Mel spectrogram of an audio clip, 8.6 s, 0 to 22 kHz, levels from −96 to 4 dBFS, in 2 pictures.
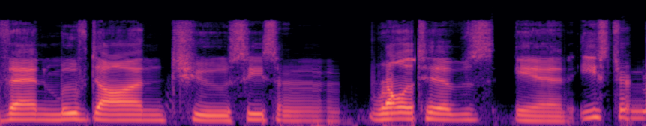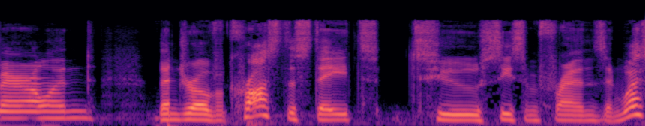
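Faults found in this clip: Repeated packet loss (robotic sound), 1.63–2.77 s, right after "moved on to": choppy speech with pieces missing, 14 gaps, longest about 46 ms, concealment covering 29% of the span. Receiver keeps stretching the last sound across each hole, then the next hole lands soon after. Second burst 3.27–5.81 s, leading into "the state": 14 gaps again but shorter, longest 28 ms, about 10% concealed. Probable component: network path upstream of the jitter buffer.

Jitter buffer speed-up, 7.25–8.36 s, just after "the state": speech runs about 6% fast at the same pitch and sounds a bit hurried. Buffer was holding more than its target, probably after late packets arrived together, so it trimmed short pitch-period chunks over and over to catch up, roughly 70 ms removed in total. Component: receive-side jitter buffer. Codec path sounds like Opus at a rate around 40 kbps, top end stops near 12 kHz.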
